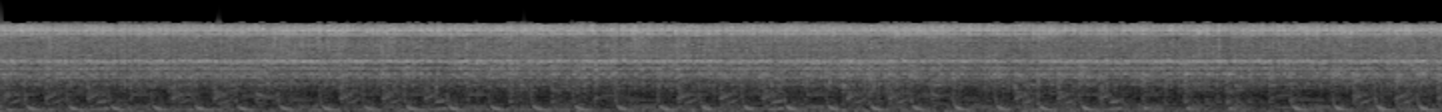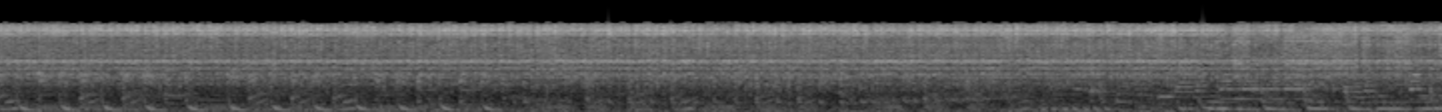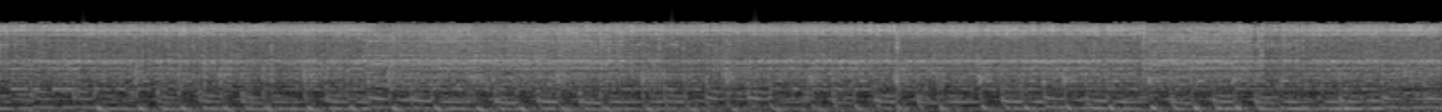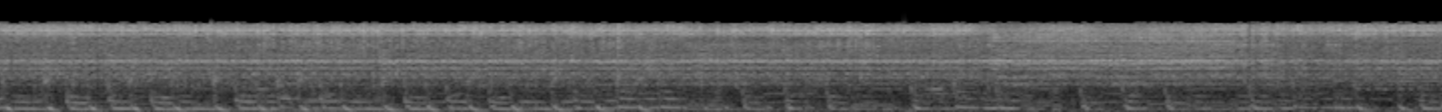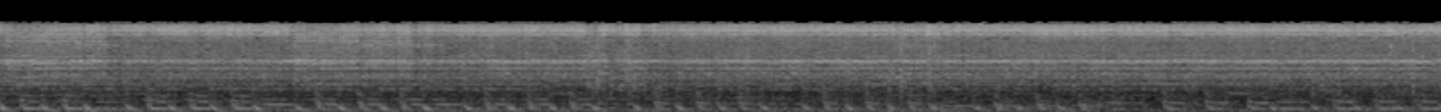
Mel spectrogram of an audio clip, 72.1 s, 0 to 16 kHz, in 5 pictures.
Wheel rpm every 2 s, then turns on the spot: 120, 110, 110, 120, 110, 120, 120, 110, 110, 120, 120, 120, 120, 110, 110, 120, 110, 120, 120, 110, 110, 120, 110, 110, 110, 120, 110, 120, 110, 110, 110, 110, 120, 110, 110, 120.
none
